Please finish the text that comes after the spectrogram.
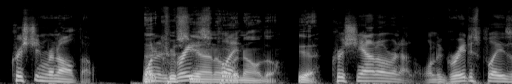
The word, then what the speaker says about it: Cristiano Ronaldo: you say his name Christian Ronaldo Ronaldo yeah Cristiano Ronaldo one of the greatest plays of all time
